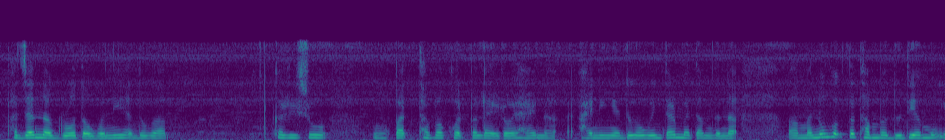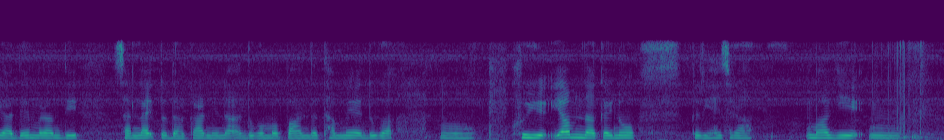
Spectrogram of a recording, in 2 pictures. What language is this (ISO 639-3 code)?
mni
